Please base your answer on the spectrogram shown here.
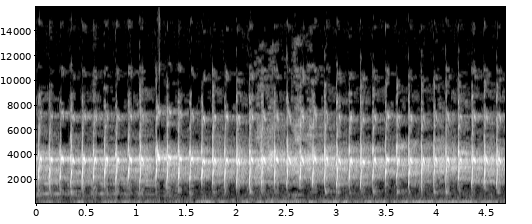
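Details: Loud, scratchy chirping from a lovebird, repeated in quick steady pulses for the whole stretch, with faint low background rumble.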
